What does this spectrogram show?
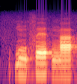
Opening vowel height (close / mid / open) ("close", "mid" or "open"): close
